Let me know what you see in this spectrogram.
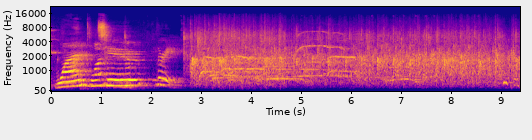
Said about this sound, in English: And with as much gusto as they can, they're just going to clap and show you how much God approves and loves you. I'm like, let's, one, two, three, and then they'll do it, okay?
